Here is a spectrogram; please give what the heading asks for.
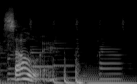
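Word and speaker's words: salve: Saying salv with a W is classical pronunciation. Oh, okay. Saloway.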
